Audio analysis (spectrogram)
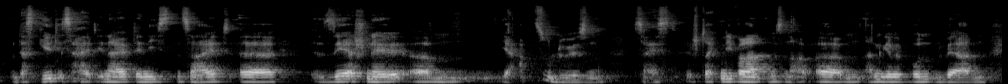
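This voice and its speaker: A man speaks at a very slow pace. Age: 50s. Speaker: company managing director. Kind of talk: podcast interview.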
